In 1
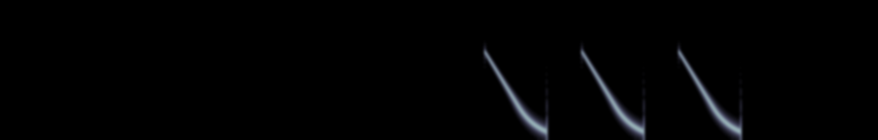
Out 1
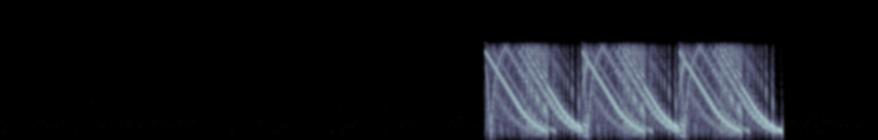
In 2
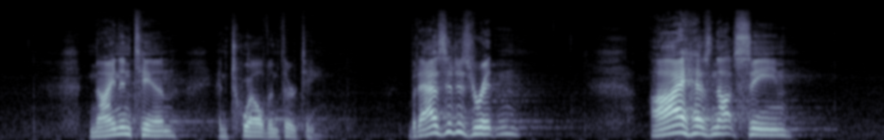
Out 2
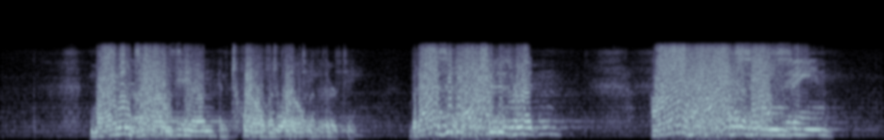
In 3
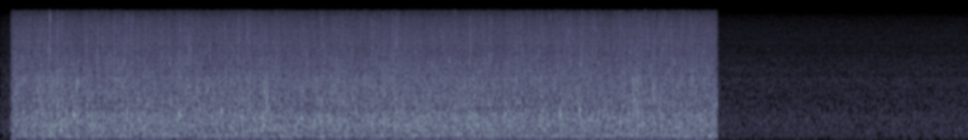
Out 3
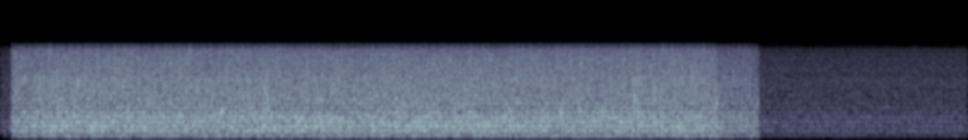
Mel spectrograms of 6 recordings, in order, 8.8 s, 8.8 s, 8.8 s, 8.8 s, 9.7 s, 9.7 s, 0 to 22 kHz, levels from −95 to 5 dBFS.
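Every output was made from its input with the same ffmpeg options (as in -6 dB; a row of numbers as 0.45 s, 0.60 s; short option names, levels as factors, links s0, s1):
-filter_complex "[0:a]acrossover=split=420[s0][s1];[s1]volume=11.2,asoftclip=hard,volume=0.0891[s2];[s0][s2]amix=inputs=2:normalize=0,aecho=1:1:7.5:0.89,aecho=1:1:86|330|355|410:0.106|0.168|0.2|0.501,aresample=11025,aeval=exprs='0.0631*(abs(mod(val(0)/0.0631+3,4)-2)-1)':c=same,aresample=44100,highpass=270,lowshelf=f=420:g=8,volume=2"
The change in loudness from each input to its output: +6.0 LU, 0.0 LU, +9.5 LU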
